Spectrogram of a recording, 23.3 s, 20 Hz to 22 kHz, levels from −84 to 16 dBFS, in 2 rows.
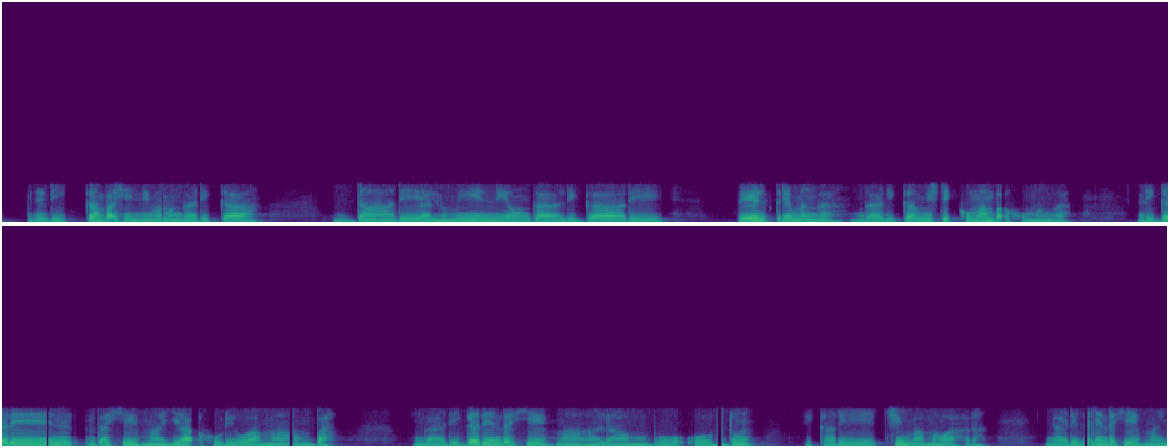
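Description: Speech over a telephone-band channel, cut off above 4 kHz as G.711 coding does, shows packet loss filled with silence: dead holes at 1.6 s, 12.11–12.14 s, 14.54–14.58 s, 18.82–18.87 s, and a scattered cluster from 22.49 to 22.61 s. The gaps last 20, 30, 40 and 50 ms, which fits 10 ms packets. On the waveform these are flat silent stretches. The spectrogram shows blank vertical columns with hard edges.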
